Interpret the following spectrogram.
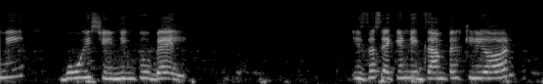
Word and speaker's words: bel: Yes, bell is pronounced like bell, only the spellings are different, Vijay.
